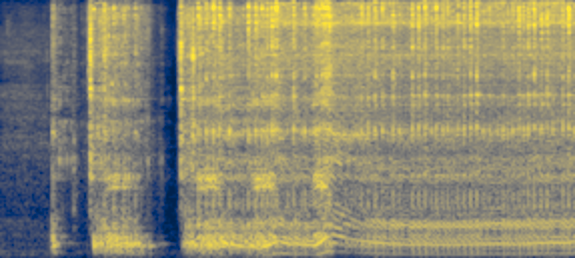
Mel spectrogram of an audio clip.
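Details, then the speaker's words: RC two-stroke from a used job lot: a small buzz that surges and dips because tick-over is set too high. It was not engaging at first. Hunting idle; the owner thinks the carb must come off for cleaning. "oh so I got it to it was engaging then but if you if you listen to it when it was on tick over the tick over was a little bit too hard so turn that down but you could hear it hunting at the was climbing then dropping"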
